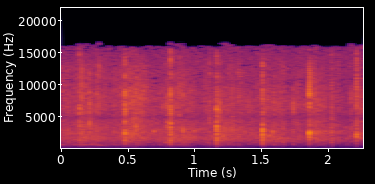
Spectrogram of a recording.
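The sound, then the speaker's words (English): Church audience applauding during a service, a dense wash of clapping hands with sharper accents landing on a steady, regular beat throughout. “Somebody clap right there. Let's just get this thing going.”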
